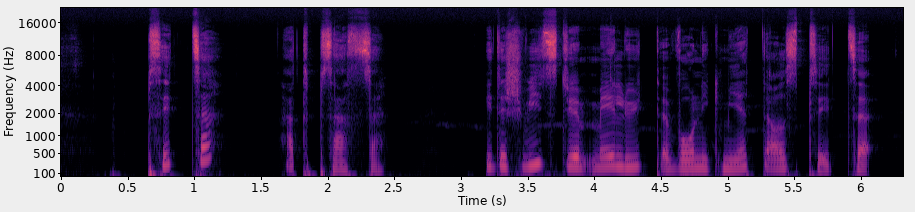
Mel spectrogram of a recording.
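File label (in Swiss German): "bsitze", Swiss German; Wortschatz Kapitel 8; Kapitel 8 Zusatzwortschatz 4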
